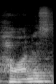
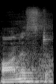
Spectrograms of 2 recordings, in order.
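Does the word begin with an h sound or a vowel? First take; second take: h sound; vowel. First: The word begins with an h sound. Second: The word begins directly with a vowel. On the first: The speaker calls it wrong. "అంతేగాని హానెస్ట్ అని అన్నాం అండి" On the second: The speaker calls it right. "ఓ దగ్గర నుంచే మనం pronunciation start చేస్తాం"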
